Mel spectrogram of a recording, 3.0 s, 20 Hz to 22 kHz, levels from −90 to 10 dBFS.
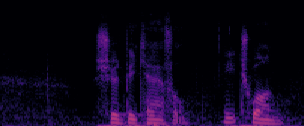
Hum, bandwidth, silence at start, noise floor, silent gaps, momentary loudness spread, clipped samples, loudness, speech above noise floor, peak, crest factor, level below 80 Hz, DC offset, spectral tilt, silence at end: none; 15.5 kHz; 0 s; -72 dBFS; none; 13 LU; under 0.1%; -46 LUFS; 28 dB; -28 dBFS; 18 dB; -62 dBFS; under 0.1%; -5 dB/octave; 0.05 s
